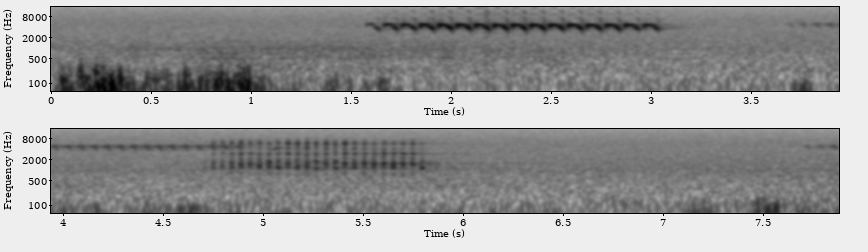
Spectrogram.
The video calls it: Dark-eyed Junco(slate-colored) song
